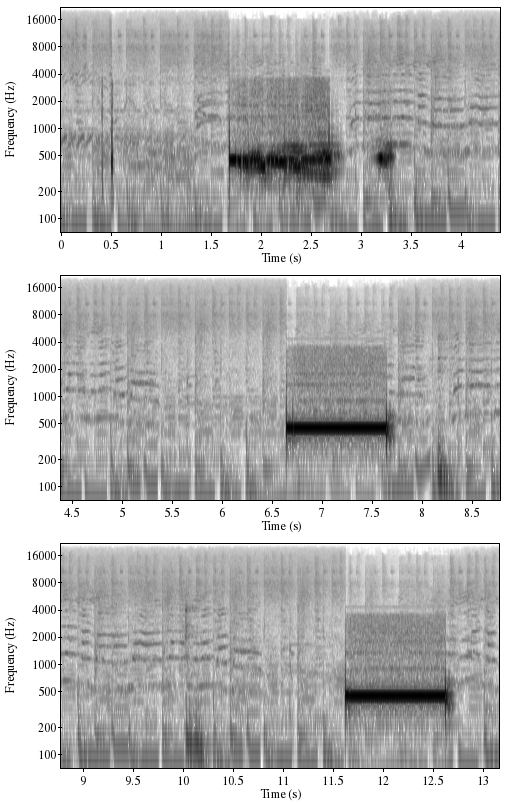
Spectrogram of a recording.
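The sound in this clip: Telephone line tones: a steady mid-pitched tone sounds three times, each lasting about a second, with long, evenly spaced gaps between them over a low background hum.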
